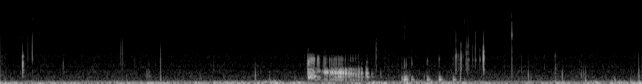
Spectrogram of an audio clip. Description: i haven't eaten all day and ugh my stomach is dying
